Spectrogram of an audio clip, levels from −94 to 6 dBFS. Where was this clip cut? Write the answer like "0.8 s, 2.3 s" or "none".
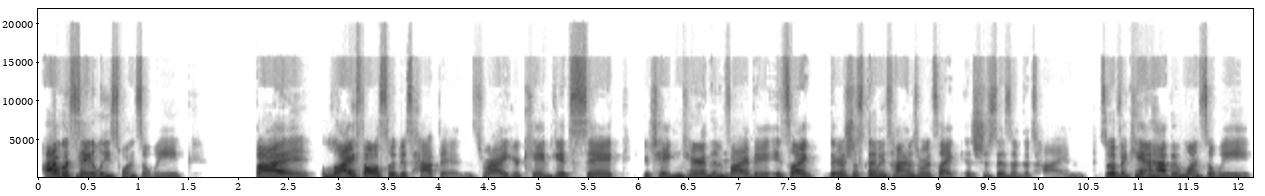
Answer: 2.8 s, 6.0 s, 10.5 s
